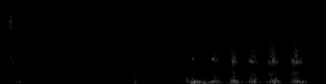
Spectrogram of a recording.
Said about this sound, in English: Clicking away. Click.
